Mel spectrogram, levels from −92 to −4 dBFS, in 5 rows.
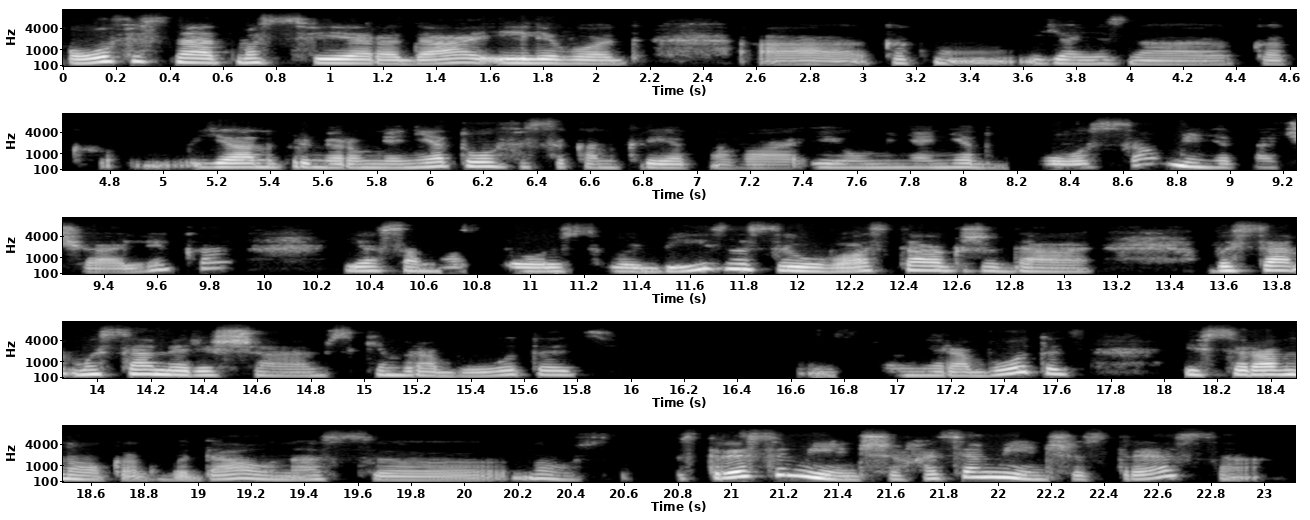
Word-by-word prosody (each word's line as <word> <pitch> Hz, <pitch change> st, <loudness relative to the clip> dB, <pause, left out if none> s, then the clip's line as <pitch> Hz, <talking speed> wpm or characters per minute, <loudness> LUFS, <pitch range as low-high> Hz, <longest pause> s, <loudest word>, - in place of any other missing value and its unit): офисная 225 Hz, +2 st, +5 dB
атмосфера, 185 Hz, -4 st, +3 dB
да, 175 Hz, +6 st, +2 dB
или 185 Hz, -2 st, +6 dB
вот, 165 Hz, -2 st, -1 dB, 0.5 s
а, 140 Hz, -1 st, -5 dB
как, 180 Hz, -1 st, -7 dB
м, 255 Hz, -1 st, -8 dB
я 175 Hz, -6 st, -3 dB
не 160 Hz, +1 st, -6 dB
знаю, 145 Hz, -2 st, -8 dB
как, 150 Hz, 0 st, -9 dB, 0.3 s
м, 240 Hz, 0 st, -14 dB
я, 185 Hz, 0 st, +4 dB
например, 175 Hz, -2 st, -2 dB
у -, -, -5 dB
меня 165 Hz, -1 st, -4 dB
нет 210 Hz, +6 st, 0 dB
офиса 190 Hz, -4 st, 0 dB
конкретного, 155 Hz, -3 st, -5 dB
и 170 Hz, -1 st, -5 dB
у 165 Hz, -, -10 dB
меня 165 Hz, 0 st, -9 dB
нет 175 Hz, 0 st, -4 dB, 0.2 s
босса, 165 Hz, -, -3 dB
у 270 Hz, -, 0 dB
меня 190 Hz, -7 st, +4 dB
нет 165 Hz, -, -8 dB
начальника, 255 Hz, -, -6 dB, 0.4 s
я 195 Hz, 0 st, +1 dB
сама 180 Hz, -2 st, -4 dB
строю 175 Hz, -1 st, 0 dB
свой 170 Hz, -1 st, -4 dB
бизнес, 250 Hz, -, +2 dB
и -, -, +6 dB
у 180 Hz, -3 st, +7 dB
вас 205 Hz, +5 st, +1 dB
также, 200 Hz, -4 st, +2 dB
да. 170 Hz, -2 st, -3 dB, 0.5 s
Вы 200 Hz, -, +4 dB
сами 215 Hz, +2 st, +3 dB
мы 215 Hz, +1 st, +4 dB
сами 220 Hz, -4 st, +4 dB
решаем, 170 Hz, -3 st, -1 dB
с -, -, -11 dB
кем 185 Hz, -2 st, -4 dB
работать, 180 Hz, +5 st, -4 dB, 0.7 s
с 175 Hz, -, -16 dB
кем 170 Hz, 0 st, -9 dB
не 170 Hz, -, -5 dB
работать. 225 Hz, -, 0 dB, 0.4 s
И 205 Hz, -, +1 dB
всё 205 Hz, +1 st, +1 dB
равно, 205 Hz, -4 st, +4 dB
как -, -, -8 dB
бы, -, -, -5 dB
да, 200 Hz, +4 st, -2 dB
у 180 Hz, -, -5 dB
нас, 180 Hz, +1 st, -9 dB
э, 145 Hz, -, -5 dB
ну, 205 Hz, -7 st, -5 dB
ст -, -, -27 dB, 0.2 s
стресса 285 Hz, -, +5 dB
меньше, 180 Hz, -, +5 dB
хотя 205 Hz, +9 st, 0 dB
меньше 200 Hz, -10 st, +4 dB
стресса 215 Hz, -, -5 dB
180 Hz, 175 wpm, -23 LUFS, 165-210 Hz, 0.7 s, у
